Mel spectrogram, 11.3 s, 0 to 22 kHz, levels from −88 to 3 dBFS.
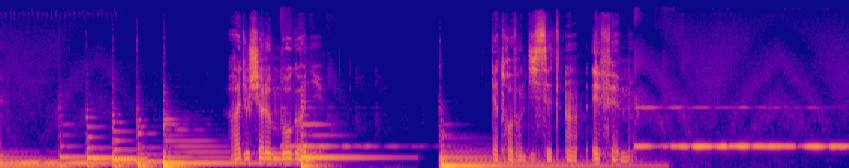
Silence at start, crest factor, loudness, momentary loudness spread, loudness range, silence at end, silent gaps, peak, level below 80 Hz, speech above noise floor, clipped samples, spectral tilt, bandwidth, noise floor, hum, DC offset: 0 s; 22 dB; -23 LUFS; 14 LU; 8 LU; 0 s; none; 0 dBFS; -28 dBFS; 32 dB; under 0.1%; -5 dB/octave; 16.5 kHz; -54 dBFS; none; under 0.1%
